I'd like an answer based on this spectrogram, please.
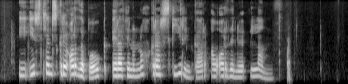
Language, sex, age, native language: Icelandic, female, 30-39, Icelandic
